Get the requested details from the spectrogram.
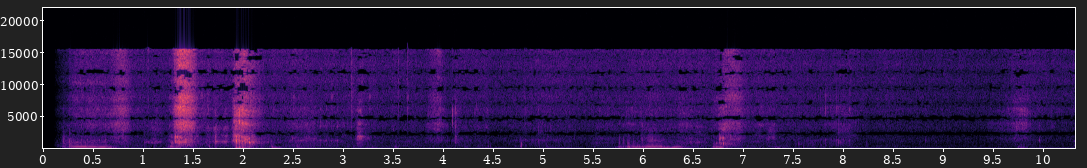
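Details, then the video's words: Wire Fox Terrier grunting while rolling about on a couch indoors: soft, low, throaty grunts and snorting breaths in irregular bursts, with rustling and thumping from the movement in a quiet room. "Drahthaar Foxterrier Grazia grunzt und wälzt sich auf der Couch"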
